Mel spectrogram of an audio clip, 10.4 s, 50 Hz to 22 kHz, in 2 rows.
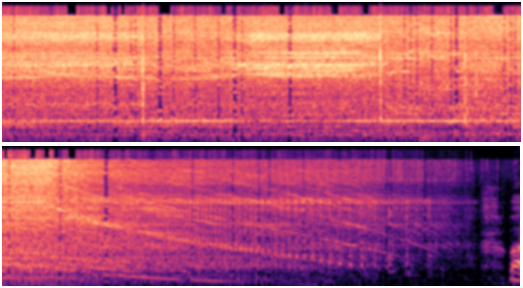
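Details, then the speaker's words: Panasonic MC-UG302 1900 W upright vacuum, brushroll had seized; steady even motor whine with no rattle or catching, then a smooth pitch drop as it spins down; normal running. "that's much better listen nice little per unwind down"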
